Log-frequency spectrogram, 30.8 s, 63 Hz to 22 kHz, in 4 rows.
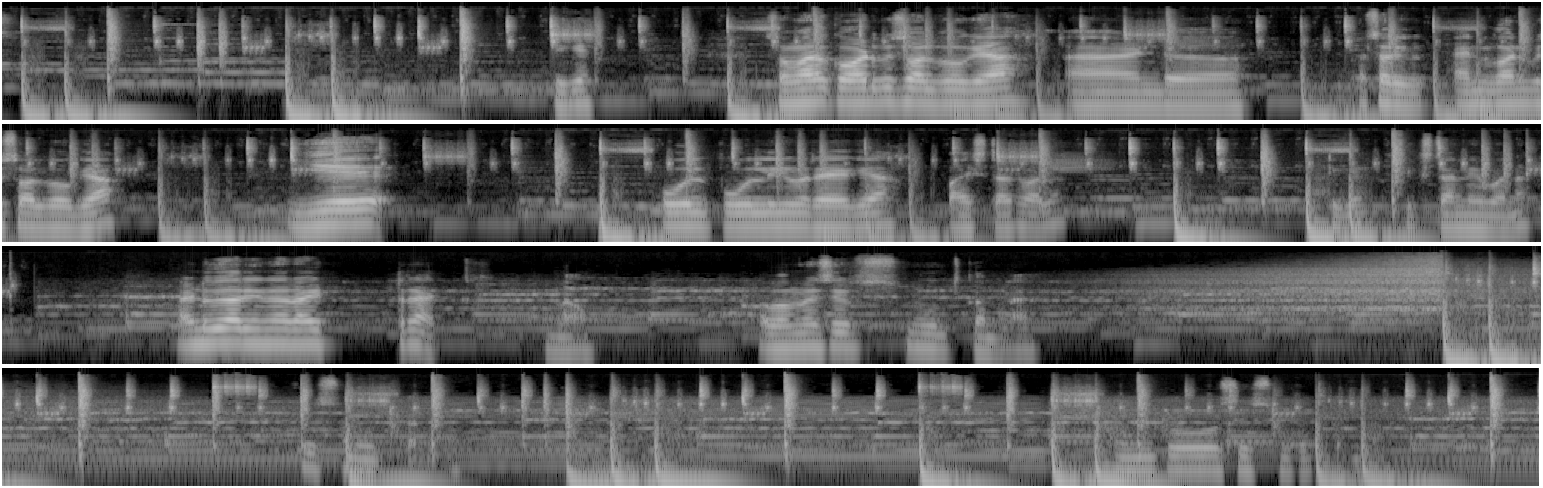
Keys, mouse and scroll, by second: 0.3-2.5 middle drag, 2.8 shift+middle click, 3.1 ctrl+middle click, 3.5 middle click, 4.6 middle click, 5.8 click, 6.1 g, 7.2 click, 7.4 g, 7.9 middle click, 8.8 middle click, 9.8 middle click, 10.6 g, 12.6 middle click, 13.2 click, 13.4 g, 13.9 middle click, 14.3 g, 14.9 click, 15.0 g, 15.3 middle click, 15.8 middle click, 16.9 click, 17.2 g, 17.8 click, 18.0 g, 18.5 q, 19.6 q, 19.7 ctrl+Tab, 20.6-22.8 shift+drag, 23.3 shift+middle click, 23.6-26.3 shift+drag, 26.6 middle click, 26.9-29.3 shift+drag, 29.4 middle click, 30.0 middle click, 30.3 shift+middle click, 30.5 middle click.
